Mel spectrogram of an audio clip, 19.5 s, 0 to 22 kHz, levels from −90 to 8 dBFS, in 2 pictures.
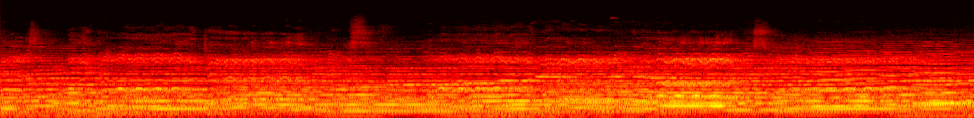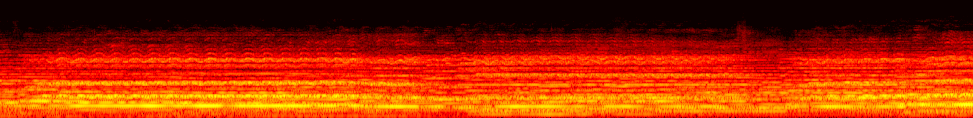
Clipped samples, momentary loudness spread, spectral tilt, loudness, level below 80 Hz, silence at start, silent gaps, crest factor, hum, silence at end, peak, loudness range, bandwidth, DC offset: under 0.1%; 9 LU; -6.5 dB/octave; -23 LUFS; -50 dBFS; 0 s; none; 16 dB; none; 0 s; -6 dBFS; 8 LU; 8.6 kHz; under 0.1%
